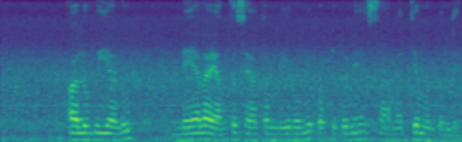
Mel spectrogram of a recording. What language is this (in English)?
Telugu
